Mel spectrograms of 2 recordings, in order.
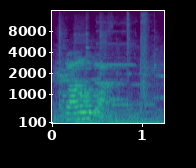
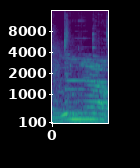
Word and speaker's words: Gouda: Yeah, here in Holland you pronounce the letter G as a. You know the sound of old Harley Davidson motorcycle make when you start it up? Exactly the same thing with the word Gouda.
